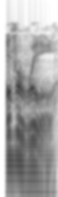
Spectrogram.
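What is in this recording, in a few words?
"overrule", American English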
